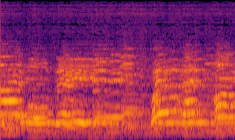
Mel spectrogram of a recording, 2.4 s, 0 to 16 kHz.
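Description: A 1930 jazz orchestra recording playing from a 78 rpm shellac record on a record player: a voice sings over the band, and a fresh phrase comes in sharply about one and a half seconds in.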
